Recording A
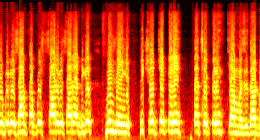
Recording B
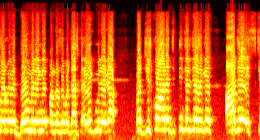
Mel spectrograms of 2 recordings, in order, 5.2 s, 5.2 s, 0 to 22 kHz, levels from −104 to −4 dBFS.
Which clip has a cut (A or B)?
A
